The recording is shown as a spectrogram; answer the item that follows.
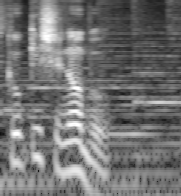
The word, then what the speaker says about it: Kuki Shinobu: Did I mispronounce the name? Yes. Yeah, it's Kuki Shinobu.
